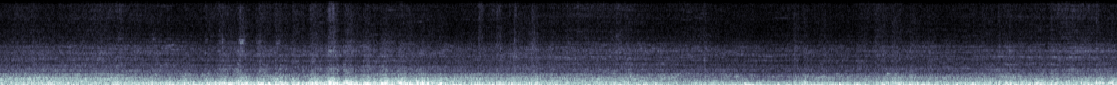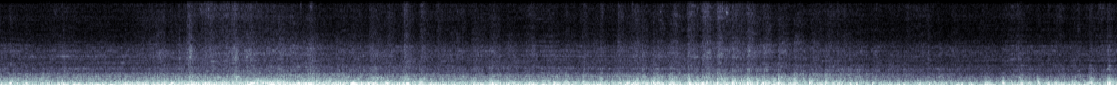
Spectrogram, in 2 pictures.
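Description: Eastbound intermodal freight train rolling steadily past, its cars' steel wheels clicking and rumbling over the rail joints.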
